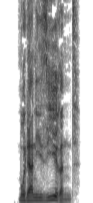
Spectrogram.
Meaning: present participle of modernisieren
- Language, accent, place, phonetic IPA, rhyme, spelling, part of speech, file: German, Germany, Berlin, [modɛʁniˈziːʁənt], -iːʁənt, modernisierend, verb, De-modernisierend.ogg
